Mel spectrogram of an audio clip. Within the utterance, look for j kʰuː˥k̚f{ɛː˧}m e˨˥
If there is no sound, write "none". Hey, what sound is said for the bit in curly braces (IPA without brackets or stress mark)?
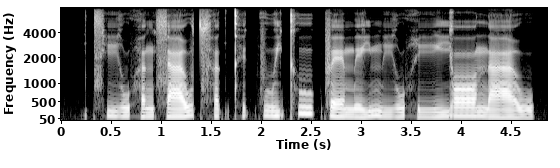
ɛː˨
